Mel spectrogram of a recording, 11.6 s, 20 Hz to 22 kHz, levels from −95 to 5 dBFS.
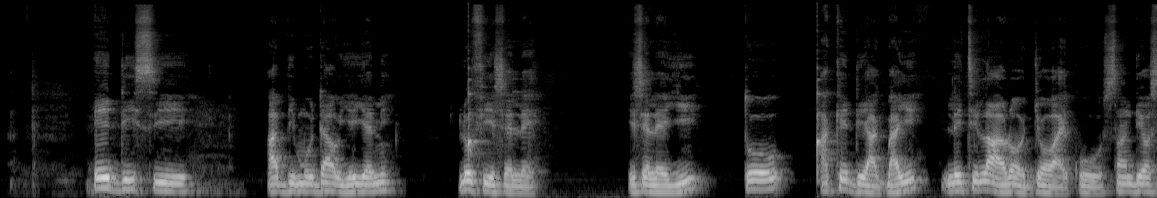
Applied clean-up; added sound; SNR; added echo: none; Bowed string instrument; 17 dB; none.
